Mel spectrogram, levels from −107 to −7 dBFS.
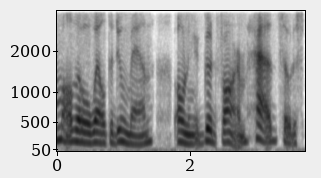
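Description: Nothing goes wrong anywhere in this bit of speech, which comes over a call connection with nothing above 4 kHz, just what you'd expect from a narrowband codec like G.711 mu-law.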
